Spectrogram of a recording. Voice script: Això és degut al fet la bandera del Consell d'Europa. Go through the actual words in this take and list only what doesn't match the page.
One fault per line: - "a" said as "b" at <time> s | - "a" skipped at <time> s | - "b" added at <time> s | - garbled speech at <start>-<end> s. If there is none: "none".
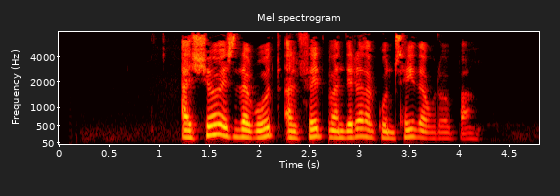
none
